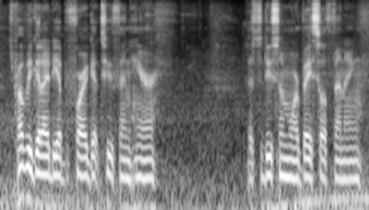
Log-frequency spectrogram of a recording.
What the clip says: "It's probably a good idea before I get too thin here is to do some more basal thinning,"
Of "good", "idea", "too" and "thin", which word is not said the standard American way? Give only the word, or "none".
none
